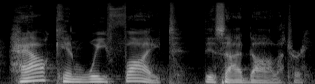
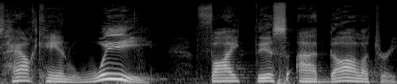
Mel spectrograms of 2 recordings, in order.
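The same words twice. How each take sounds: First: Said in the usual way. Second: "we" stretched out long and punched; slow right down and lean hard on "we"; emphatic question. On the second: Shown as a demonstration. Preacher emphasizing the fight against idolatry, slow stress on "we". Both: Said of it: "And I really emphasize".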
